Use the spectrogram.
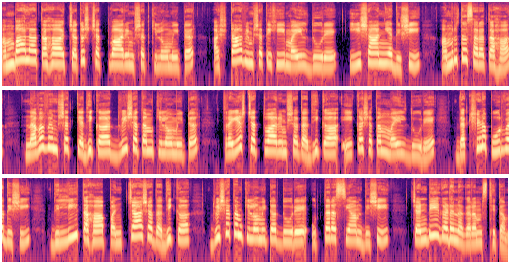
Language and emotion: Sanskrit, neutral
